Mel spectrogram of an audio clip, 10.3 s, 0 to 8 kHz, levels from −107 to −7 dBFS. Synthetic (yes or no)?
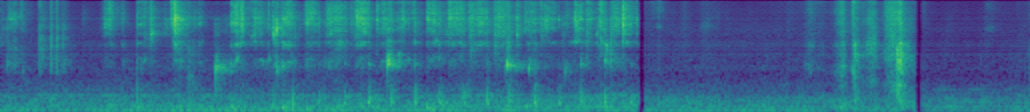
yes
